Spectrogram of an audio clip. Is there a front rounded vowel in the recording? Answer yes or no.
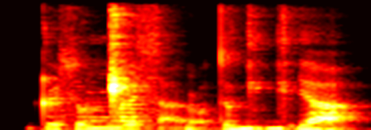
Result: yes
